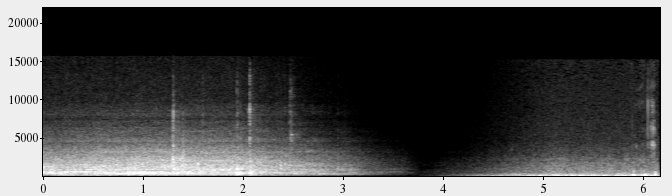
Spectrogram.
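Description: Steady background hum and hiss with a few faint held tones. It fades out to silence about three and a half seconds in, and a different steady hiss fades in near the end.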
